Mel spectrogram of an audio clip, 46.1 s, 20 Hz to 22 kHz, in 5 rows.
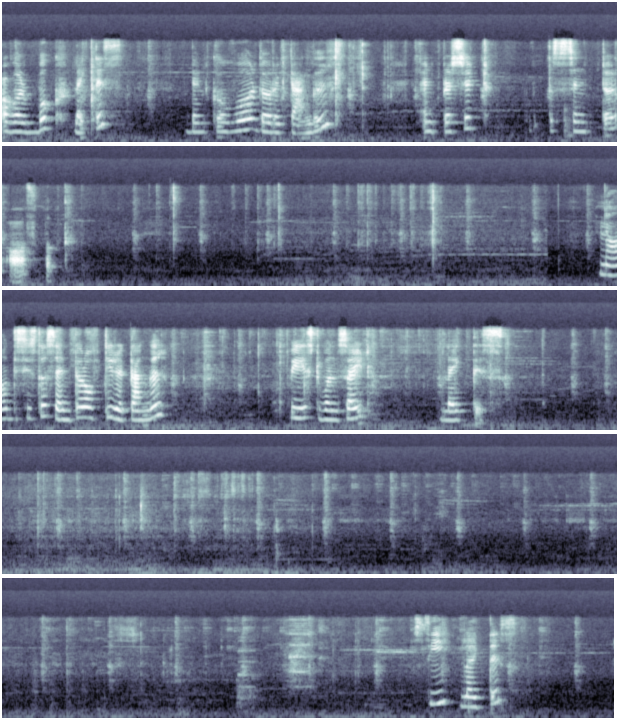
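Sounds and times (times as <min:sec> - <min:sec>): soft ticks: 0:18.0 - 0:34.8, 0:36.4 - 0:36.7.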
